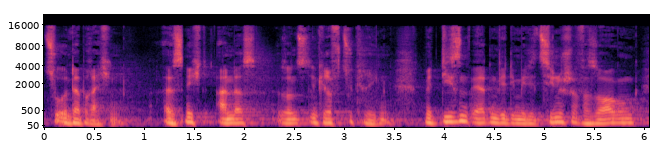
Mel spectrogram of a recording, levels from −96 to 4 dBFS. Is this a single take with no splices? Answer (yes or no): no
